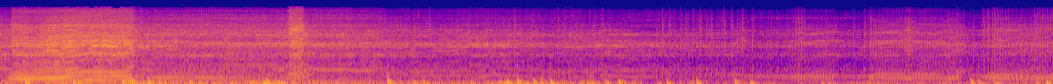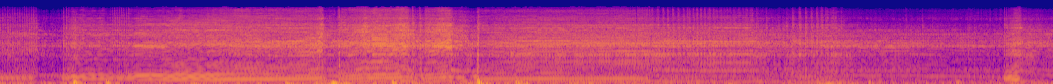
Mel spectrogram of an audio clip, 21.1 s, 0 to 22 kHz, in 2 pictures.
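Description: Kawasaki KX65's small two-stroke single-cylinder engine heard from onboard, its buzzing pitch rising and falling again and again as the rider opens and closes the throttle through the gears, with sharp knocks from the bike over the rough dirt. Past the middle it holds a steady pitch for a few seconds, then drops and quietens near the end.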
